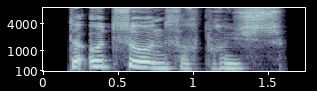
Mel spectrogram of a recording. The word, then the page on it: Ozonverbrüch: Bas Rhin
